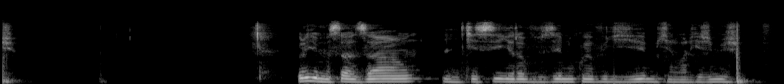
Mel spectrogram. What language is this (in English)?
Kinyarwanda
